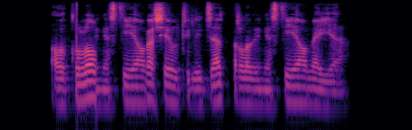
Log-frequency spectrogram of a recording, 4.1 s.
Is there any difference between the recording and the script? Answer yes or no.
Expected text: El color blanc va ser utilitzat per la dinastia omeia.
yes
